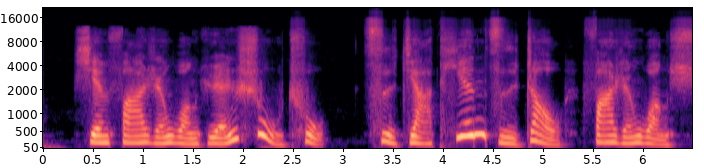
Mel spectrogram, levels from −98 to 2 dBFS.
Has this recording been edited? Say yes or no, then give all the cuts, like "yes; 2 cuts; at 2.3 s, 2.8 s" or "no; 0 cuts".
no; 0 cuts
